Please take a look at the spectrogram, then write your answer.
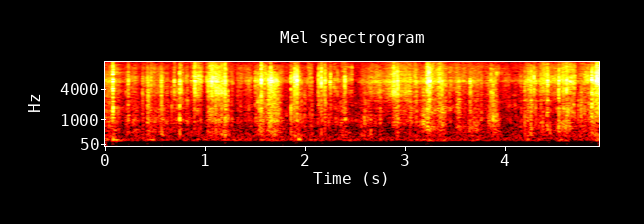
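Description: Wrapping paper crinkles, rustles and tears as a wrapped stationery gift box with a sticker is opened, in close, irregular bursts of crumpling without any talk.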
